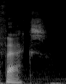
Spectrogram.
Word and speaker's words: FAQ: Mark JP wolf nice that's pronounced facts yes so basically uh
